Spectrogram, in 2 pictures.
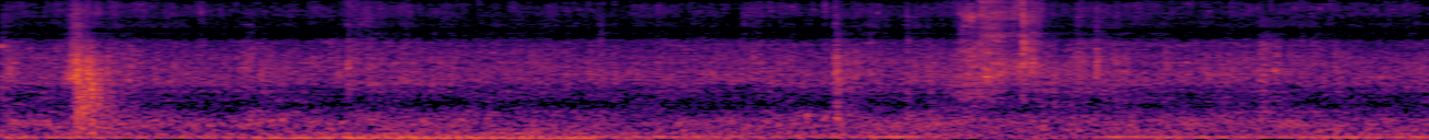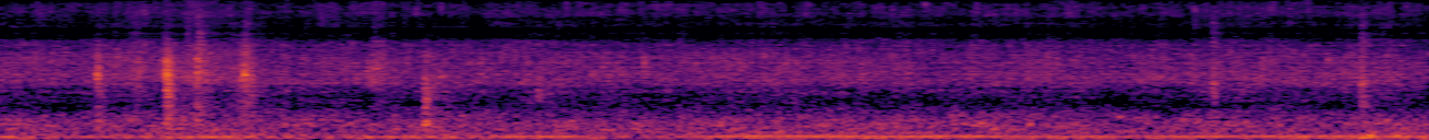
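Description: Woven bamboo rustles and creaks as it is handled.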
